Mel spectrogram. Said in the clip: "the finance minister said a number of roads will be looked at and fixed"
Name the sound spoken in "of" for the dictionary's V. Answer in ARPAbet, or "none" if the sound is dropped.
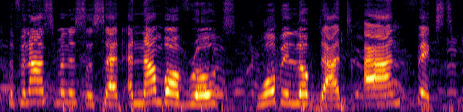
V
